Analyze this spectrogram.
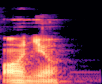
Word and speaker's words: anya: Interesting that it's Anya. It means mother in Hungarian. And and it's pronounced ona.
